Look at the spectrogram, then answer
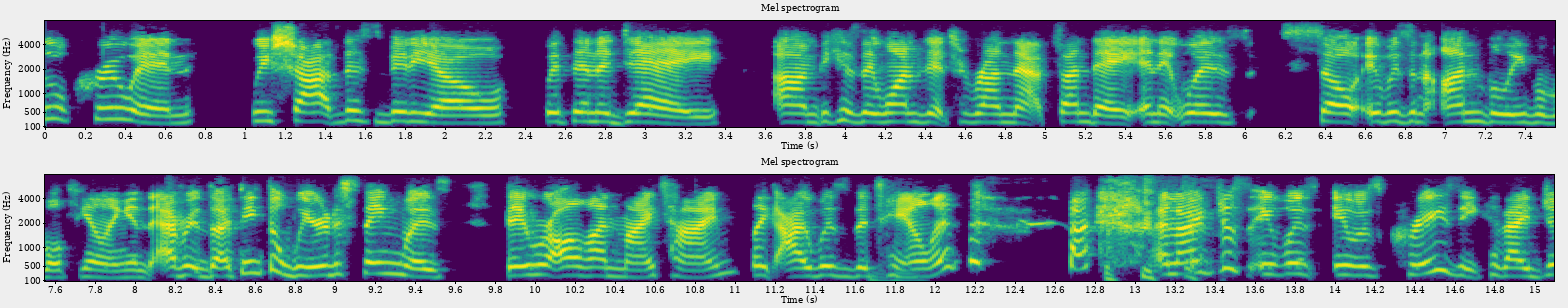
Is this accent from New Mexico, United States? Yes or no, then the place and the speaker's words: no; Detroit, Michigan, United States; I love Lions fans and I'm from Detroit originally.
